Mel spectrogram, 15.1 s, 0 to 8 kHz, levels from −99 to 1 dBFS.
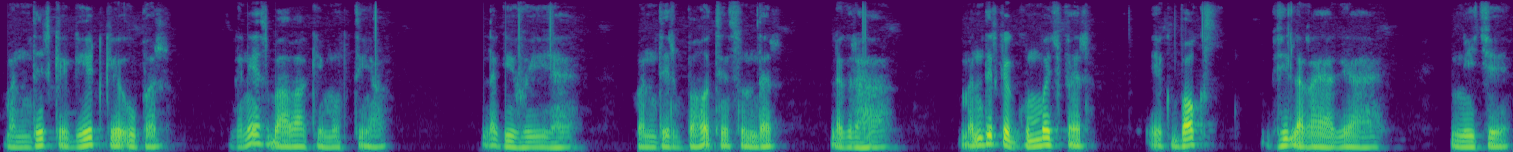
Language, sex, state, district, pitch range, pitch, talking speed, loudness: Hindi, male, Uttar Pradesh, Hamirpur, 105-125 Hz, 110 Hz, 120 wpm, -23 LUFS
